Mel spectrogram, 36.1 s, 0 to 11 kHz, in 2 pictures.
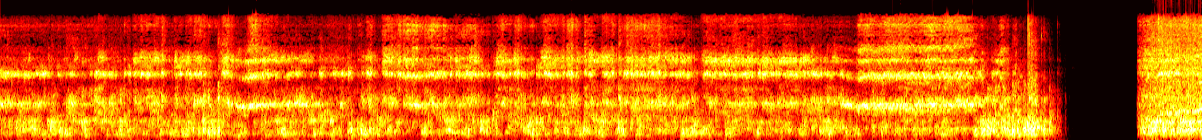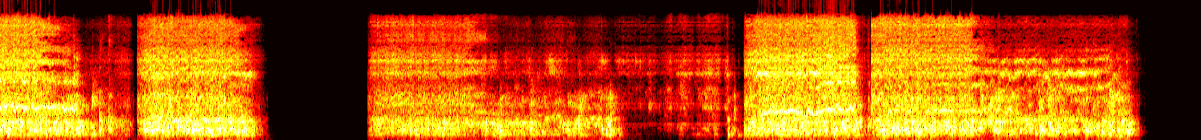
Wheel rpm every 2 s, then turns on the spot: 230, 230, 230, 230, 230, 230, 220, 150, 50, 160, 120, 30, 70, 70, 70, 170, 180, 110.
24-28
